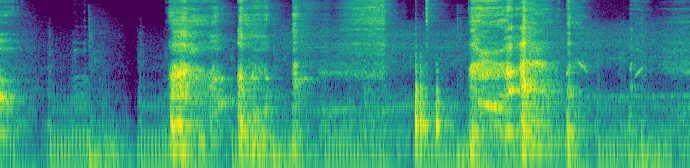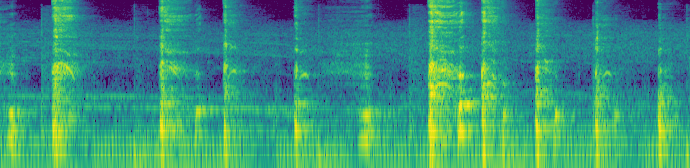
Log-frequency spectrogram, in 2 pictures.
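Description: A man coughing in repeated harsh fits, some coughs in quick pairs, from gulping strong, spicy ginger juice that burns his throat, with music playing underneath.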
